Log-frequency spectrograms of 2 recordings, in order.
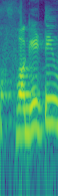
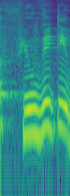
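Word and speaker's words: fugitive: next है फ्यूजिटिव, काफी सारे लोग इसको फगेटिव बोलते हैं, लेकिन ये फ्यूजिटिव है, फ्यूजी टिव इसकी प्रोनाउंस होगी, जिसका एग्जैक्ट हिंदी मीनिंग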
